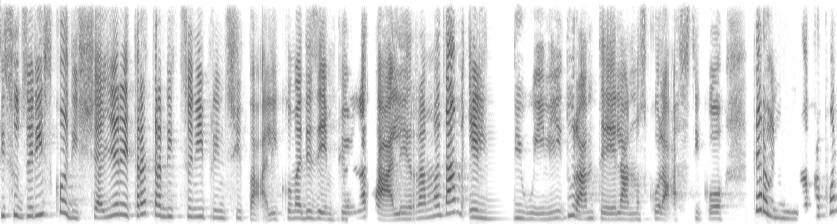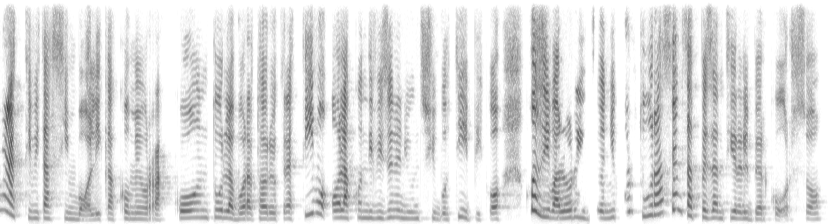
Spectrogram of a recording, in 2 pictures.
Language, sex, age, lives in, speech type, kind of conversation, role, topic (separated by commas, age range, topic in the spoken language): Italian, female, 25-29, Italy, read, expert-assistant, expert, Come posso organizzare un piano semplice per esplorare varie tradizioni religiose senza sentirmi sopraffatto?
